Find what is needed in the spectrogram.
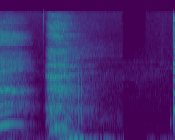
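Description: A cartoon woman's voice giving an exaggerated, huffy sigh: a short voiced breath at the start, then a long breathy sigh that falls in pitch, acting out a grumpy sulk.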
